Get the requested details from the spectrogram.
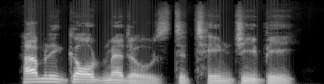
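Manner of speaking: ordinary talk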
